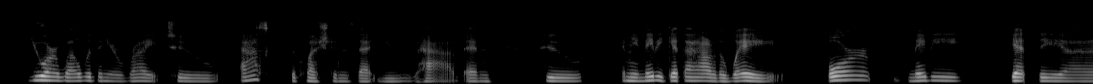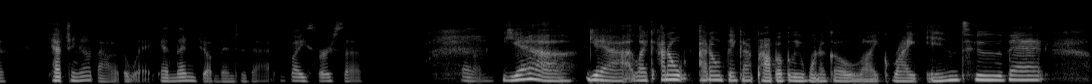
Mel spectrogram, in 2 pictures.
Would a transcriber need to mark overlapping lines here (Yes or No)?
No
